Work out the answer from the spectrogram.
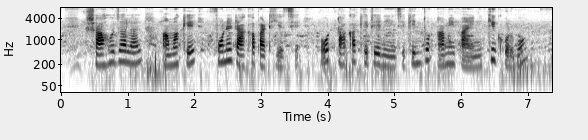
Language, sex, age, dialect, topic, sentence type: Bengali, female, 18-24, Standard Colloquial, banking, question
